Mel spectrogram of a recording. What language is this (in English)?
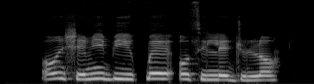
Yoruba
